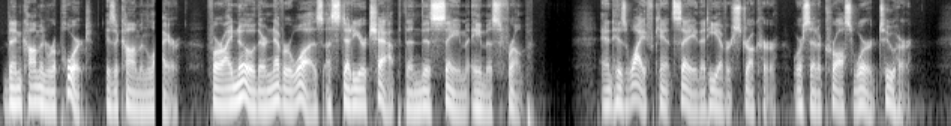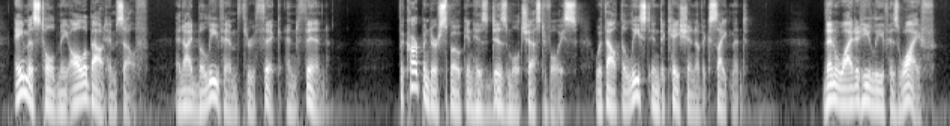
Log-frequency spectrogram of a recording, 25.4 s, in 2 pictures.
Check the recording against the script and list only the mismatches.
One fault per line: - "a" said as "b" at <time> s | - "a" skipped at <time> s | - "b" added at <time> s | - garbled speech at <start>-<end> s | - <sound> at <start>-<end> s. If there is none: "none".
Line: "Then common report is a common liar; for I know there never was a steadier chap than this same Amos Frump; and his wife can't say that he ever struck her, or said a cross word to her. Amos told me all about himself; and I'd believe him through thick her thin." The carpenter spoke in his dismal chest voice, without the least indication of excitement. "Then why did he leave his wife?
- dropout at 2.1-2.2 s
- "her" said as "and" at 16.5 s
